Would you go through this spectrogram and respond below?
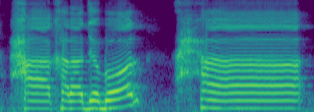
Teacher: এই গোল হাটা উচ্চারণের সময় গলার মধ্যে আওয়াজ করে পড়তে হবে। হাটা উচ্চারণের সময় গলার মধ্যে বাতাস বের করে পড়তে হবে।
